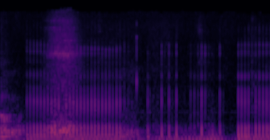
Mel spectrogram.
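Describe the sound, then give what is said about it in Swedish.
A cat purrs in a low, steady, quiet rumble that continues throughout, with a few soft clicks mixed in. “Men ska han spinna?”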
